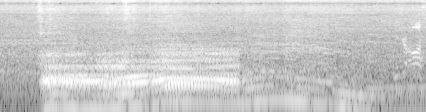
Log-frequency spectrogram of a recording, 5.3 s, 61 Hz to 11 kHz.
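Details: Toyota TE31 Corolla with swapped 3SGE Beams black-top engine, Altezza six-speed, inline 255 fuel pump with regulator: engine revs up, holds a flat strained note about two seconds without climbing cleanly, then drops back; fails to rev out, cause suspected.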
